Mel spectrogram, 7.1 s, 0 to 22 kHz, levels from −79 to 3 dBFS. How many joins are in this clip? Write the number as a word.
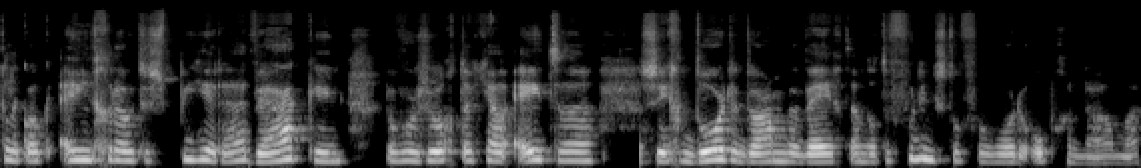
two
